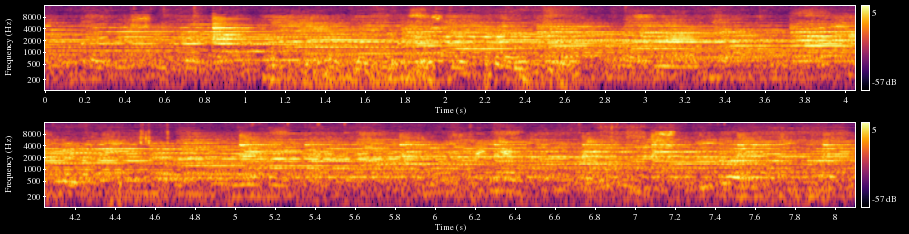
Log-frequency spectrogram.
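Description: Church bells ringing continuously, their tones overlapping and sustained, over the murmur of a crowd talking.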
